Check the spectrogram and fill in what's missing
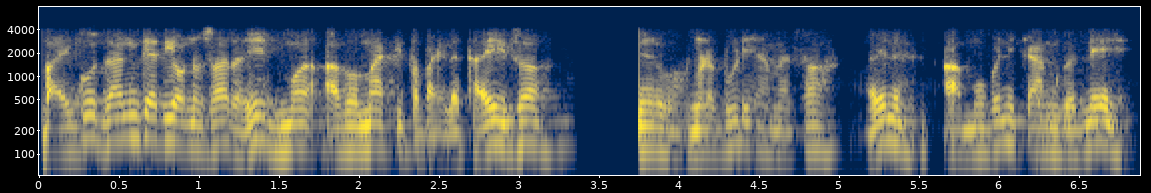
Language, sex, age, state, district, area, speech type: Nepali, male, 30-45, West Bengal, Kalimpong, rural, conversation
